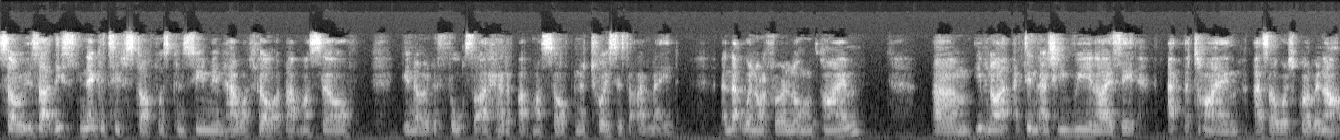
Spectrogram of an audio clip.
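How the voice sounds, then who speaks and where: A woman with a London accent talks over noticeable background noise. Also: fairly quick pace. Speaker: personal development coach. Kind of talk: interview. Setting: live stream.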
